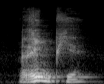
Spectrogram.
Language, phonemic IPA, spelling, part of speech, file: Dutch, /ˈrimpjə/, riempje, noun, Nl-riempje.ogg
- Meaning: diminutive of riem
